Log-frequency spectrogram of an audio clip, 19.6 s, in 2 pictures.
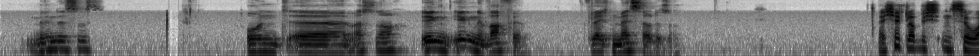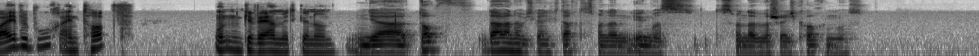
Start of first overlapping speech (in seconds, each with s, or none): none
